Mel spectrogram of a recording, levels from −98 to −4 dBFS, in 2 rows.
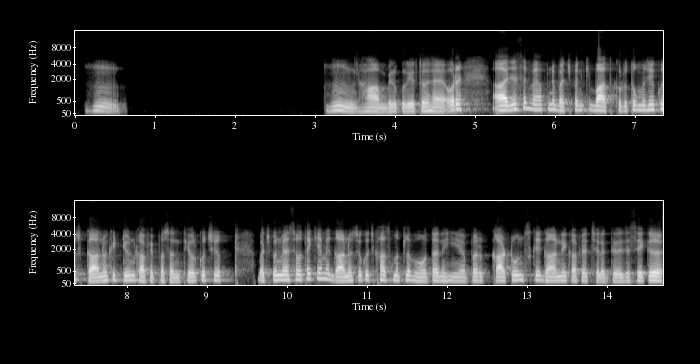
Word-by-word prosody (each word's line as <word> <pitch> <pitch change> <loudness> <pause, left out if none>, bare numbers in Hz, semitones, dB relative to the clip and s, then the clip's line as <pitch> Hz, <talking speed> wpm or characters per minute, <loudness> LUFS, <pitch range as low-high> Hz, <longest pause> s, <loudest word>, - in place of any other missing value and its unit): हुँ। 135 -3 -6 2.6
हुँ, 135 -4 -1
हाँ। 120 -1 0
बिल्कुल, 125 +1 -2
ये 125 - +3
तो 145 - -1
है 125 0 +2
और 175 - +5 0.4
अ, 160 +1 +9
जैसे 185 +6 +1
मैं 195 -4 0
अपने 180 +1 -2
बचपन 165 +1 -2
की 170 0 -10
बात 155 -2 +5
करूँ 150 - -3
तो 165 - -2
मुझे 165 +2 0
कुछ 185 +1 -5
गानों 130 +3 +5
की 170 +3 -5
ट्यून 160 0 0
काफ़ी 140 -2 0
पसंद 125 -1 -2
थी 140 - +1
और 140 - +1
कुछ 160 +1 -3 0.6
बचपन 165 - 0
में 170 - +4
ऐसा 170 +2 -1
होता 180 +3 0
है - - -3
कि 215 - 0
हमें 195 -5 -2
गानों 135 +2 +4
से 155 - -4
कुछ 170 0 -4
ख़ास 165 -2 -1
मतलब 155 0 -2
होता 135 +1 0
नहीं 140 -1 -3
है, 130 - -2
पर 140 +2 -2 0.2
कार्टून्स 160 +5 +2
के 170 - -1
गाने 145 0 +1
काफ़ी 140 0 -2
अच्छे 130 - -6
लगते 125 +1 -2
थे। 125 - 0
जैसे 135 +2 -3
एक 140 +1 -2
145 Hz, 210 wpm, -23 LUFS, 130-165 Hz, 2.6 s, अ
